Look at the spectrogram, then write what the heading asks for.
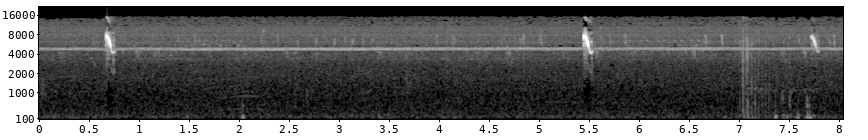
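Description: Three short, high chirps from a small bird, each sliding quickly downward, a few seconds apart, over a steady high-pitched insect whine.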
